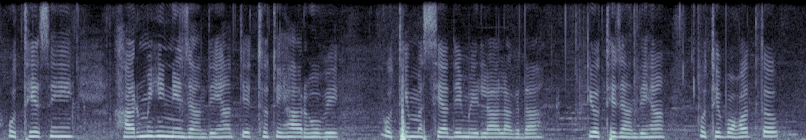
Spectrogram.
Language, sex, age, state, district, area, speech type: Punjabi, female, 18-30, Punjab, Bathinda, rural, spontaneous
